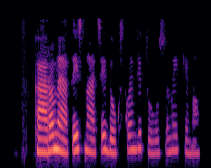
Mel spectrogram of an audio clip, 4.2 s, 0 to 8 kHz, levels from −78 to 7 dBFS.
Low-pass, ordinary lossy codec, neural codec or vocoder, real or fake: 7.2 kHz; MP3, 24 kbps; none; real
